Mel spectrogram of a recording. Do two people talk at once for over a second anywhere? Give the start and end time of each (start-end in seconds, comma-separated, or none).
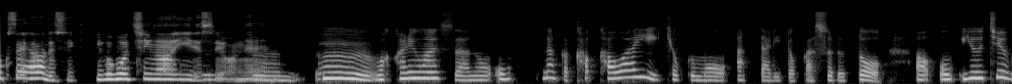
none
